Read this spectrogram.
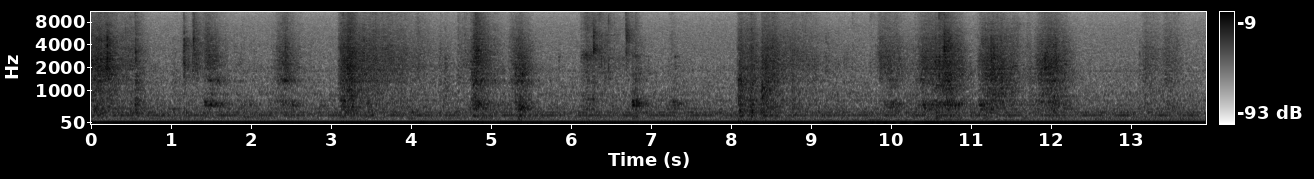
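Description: Leafy greens rustle as they are stuffed into a blender jar.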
